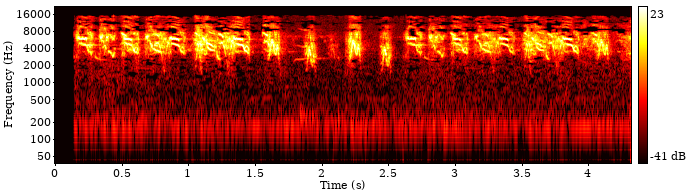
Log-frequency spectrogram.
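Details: Asian golden weaver song: dense bursts of buzzy, sizzling chatter in rapid runs, briefly broken by short gaps, over a steady low hum.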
